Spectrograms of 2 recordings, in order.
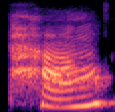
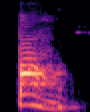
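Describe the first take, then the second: First: The first p is released with a puff of breath. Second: The first p is tense and has no breath. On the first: The speaker calls it wrong. "bukan pang" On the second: The speaker calls it right. "tapi pang, p-nya tebal"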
